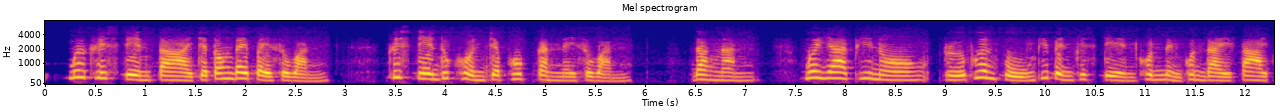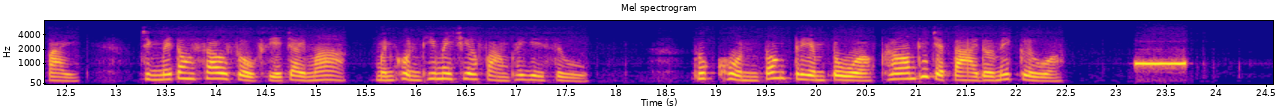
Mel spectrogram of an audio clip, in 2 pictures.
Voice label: good news short thai central

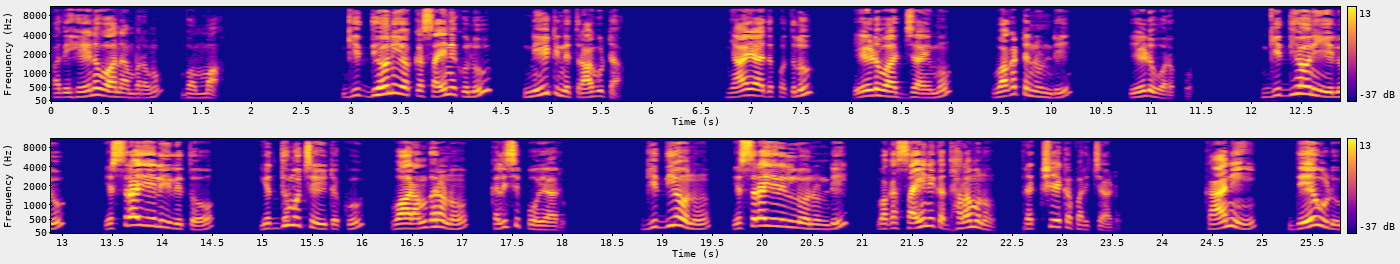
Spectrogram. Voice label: telugu bangladesh

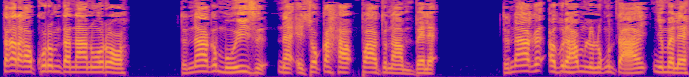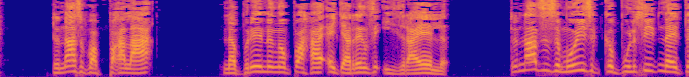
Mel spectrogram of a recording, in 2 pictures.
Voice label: good news, kabiye bible

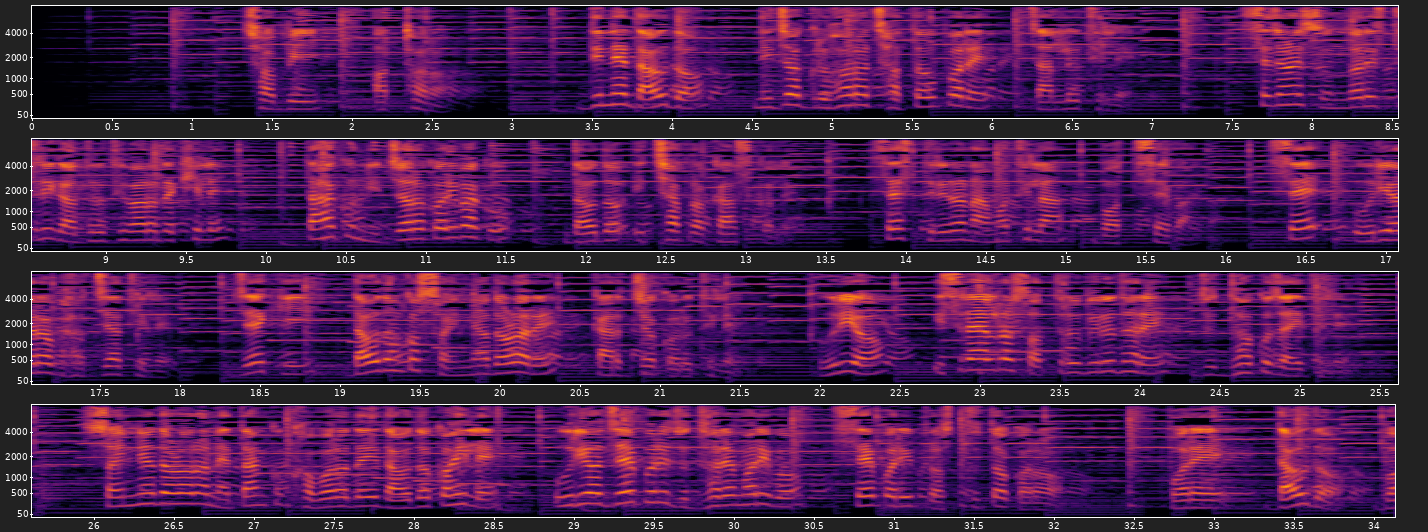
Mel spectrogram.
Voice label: southern oriya; servants of god

